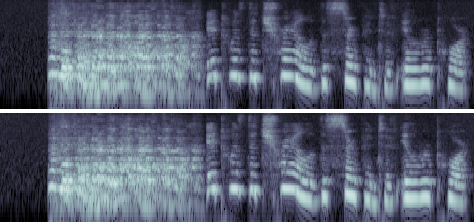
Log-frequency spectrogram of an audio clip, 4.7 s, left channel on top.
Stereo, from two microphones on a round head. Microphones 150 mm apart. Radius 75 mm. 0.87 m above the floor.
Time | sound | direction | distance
0.5 | laughter | 75° left (ahead or behind) | 1.6 m
2.1 | a woman speaking | 45° right (ahead or behind) | 1.1 m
